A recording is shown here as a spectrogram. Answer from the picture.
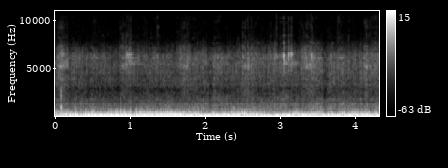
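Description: Wind buffeting a phone's microphone outdoors: a loud, steady, low rumble with no pitch to it.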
